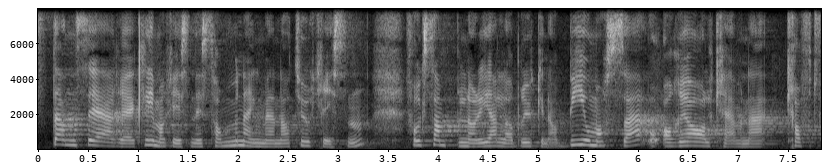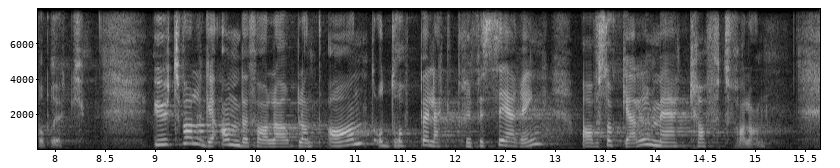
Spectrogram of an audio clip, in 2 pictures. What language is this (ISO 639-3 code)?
nor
